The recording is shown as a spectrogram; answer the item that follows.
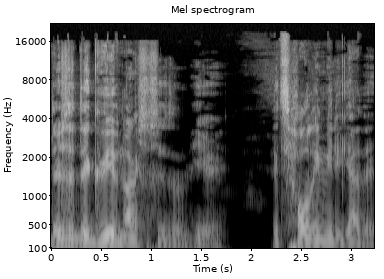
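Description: Delivery comes fairly quickly. Intonation rises and falls in a lively way. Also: man. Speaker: podcast host. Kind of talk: casual chat.

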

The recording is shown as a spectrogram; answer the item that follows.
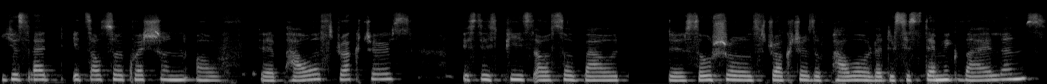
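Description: A woman's medium-pitched, somewhat breathy voice in a dark, mellow tone, monotone and flat, at a fairly slow pace. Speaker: podcast host. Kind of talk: interview conversation.

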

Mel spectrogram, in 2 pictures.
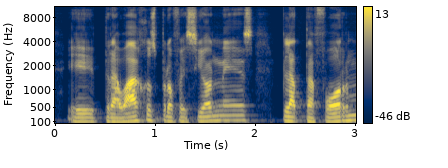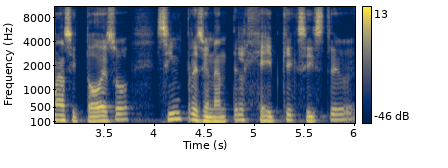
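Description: Over a silent background in a very clean recording, a man with an ordinary speaking voice talks at a medium pitch and moderate pace with fairly even intonation. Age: 20s. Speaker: podcast co-host, psychologist. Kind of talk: casual chat.

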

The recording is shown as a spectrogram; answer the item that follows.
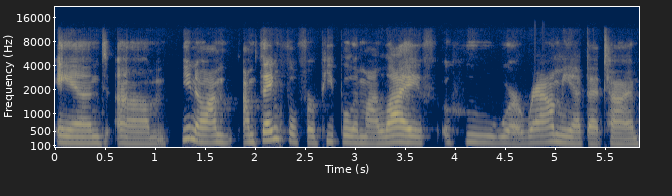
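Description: With a Midwestern US accent, a woman speaks at a medium pitch and a fairly slow pace, using ordinary pitch variation. The sound is dry and close, with no echo. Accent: US Midwest. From Dayton, Ohio. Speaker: family doctor. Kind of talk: casual interview.

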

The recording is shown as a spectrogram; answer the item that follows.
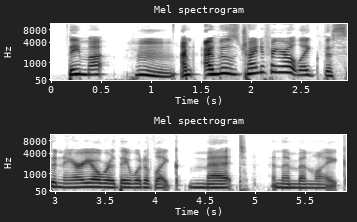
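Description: Delivered in a normal speaking voice, the speech has lively intonation and a moderate pace, with a dry, close sound and no echo. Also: woman. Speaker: podcast co-host. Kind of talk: casual banter between co-hosts. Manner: laughs often, playful.

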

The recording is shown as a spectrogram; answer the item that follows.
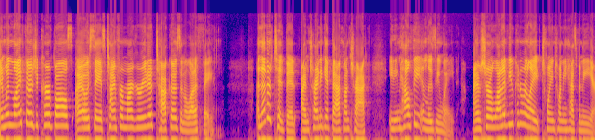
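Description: A woman's raised, projected voice in an American accent, high-pitched with a bright, sharp tone, lively intonation and a fairly quick pace, on a very clean recording with a silent background. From Missouri, Lake of the Ozarks. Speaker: podcast co-host, media company founder. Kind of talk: scripted self-introduction.

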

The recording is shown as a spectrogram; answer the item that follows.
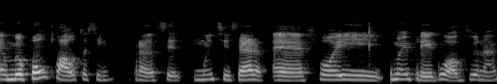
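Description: At a moderate pace, a woman speaks in a plain, everyday voice. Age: 20s. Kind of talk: casual chat.

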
